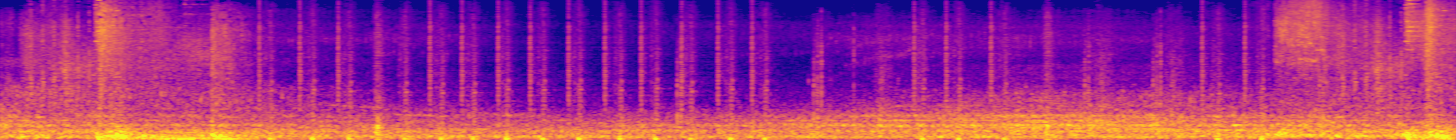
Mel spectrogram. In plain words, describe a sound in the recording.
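A blade swishes sharply through the air.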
